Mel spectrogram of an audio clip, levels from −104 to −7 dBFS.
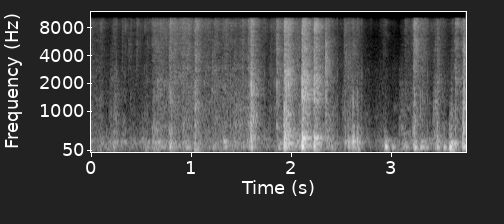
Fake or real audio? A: real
